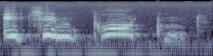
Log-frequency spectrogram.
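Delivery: normal talking voice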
